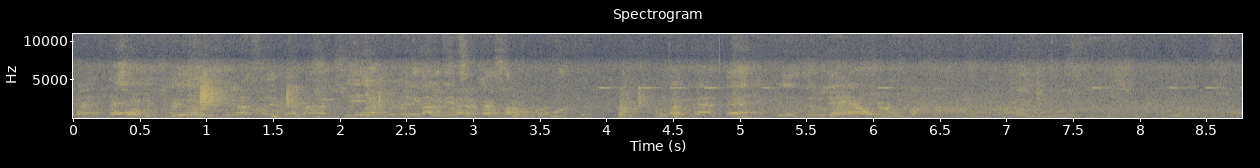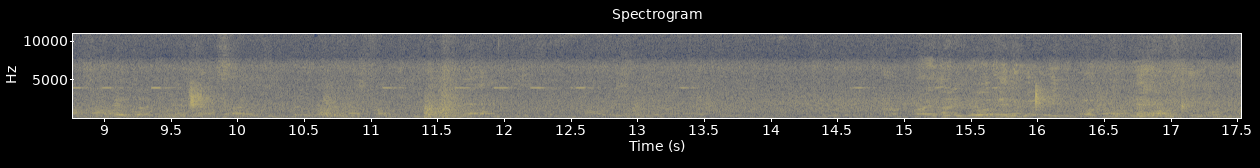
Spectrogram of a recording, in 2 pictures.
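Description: Pool balls knock together and thud against the cushions.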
